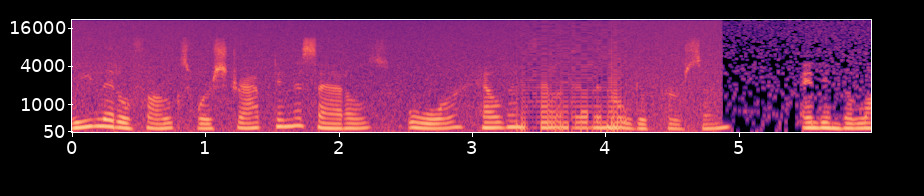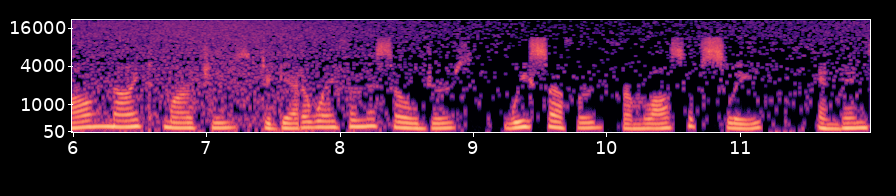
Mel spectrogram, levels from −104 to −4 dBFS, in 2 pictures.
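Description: From 3.34 to 4.17 s the speech turns into a rigid, metallic buzz fixed at 188 Hz that only loosely tracks the words. This is likely robotic sound from repeated short buffers: the audio arrived too seldom, so a chunk of about 5 ms was looped in place of most of the missing sound.

From 4.88 s to the end, the background, which sat about 14 dB below the speech, drops and breaks up into twinkling specks. This is overdone noise removal: the reduction was set so strong that it cut individual frequency bands close to the noise level, taking the quieter parts of the voice with them.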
